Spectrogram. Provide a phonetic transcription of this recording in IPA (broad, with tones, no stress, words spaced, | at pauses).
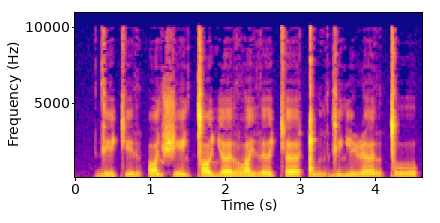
dɪː˦˥cʰɪ˩rʔɒ˩˧˩lʲʃe˩˧˩lʲ ǀɒ˦˥ʎɐː˦˥rlˠi˥˧rəː˦˥ cʰɐː˥˧ǃu˩rɡɪː˩lʲ e˩ɭɐː˥˧rǀo˦˥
